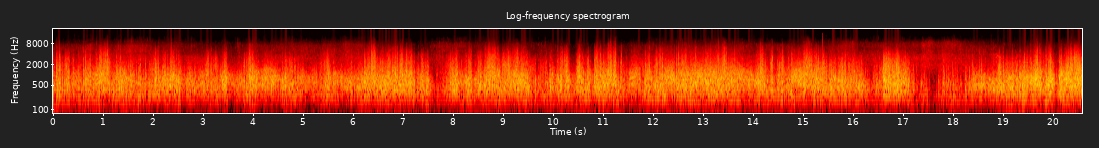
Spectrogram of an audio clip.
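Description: Wind buffeting the camcorder's microphone: an uneven rushing that rises and falls in gusts and drops away briefly twice.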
